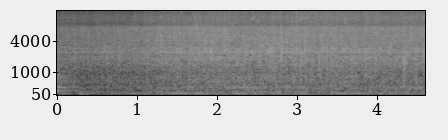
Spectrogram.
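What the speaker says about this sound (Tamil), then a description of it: "இப்போ இதையும் நல்லா வதக்குவோம்." Chilli powder frying in a pan with oil while making chilli chicken: a steady, close hiss and sizzle that swells slightly after the first second and stays constant, with no voices.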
